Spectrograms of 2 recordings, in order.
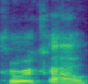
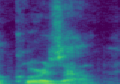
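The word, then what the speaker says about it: Curaçao: How you pronounce it? Curacao, Curacao.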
